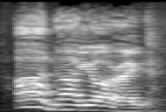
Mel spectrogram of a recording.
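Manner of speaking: high, loud mock-polite decline; retold embarrassed brush-off; awkward refusal. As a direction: turn it down awkwardly in front of a crowd. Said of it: "really awkward second pause and went".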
